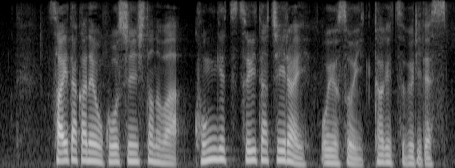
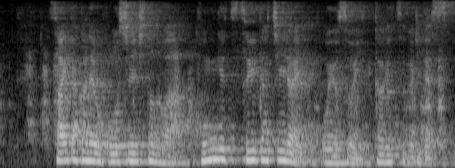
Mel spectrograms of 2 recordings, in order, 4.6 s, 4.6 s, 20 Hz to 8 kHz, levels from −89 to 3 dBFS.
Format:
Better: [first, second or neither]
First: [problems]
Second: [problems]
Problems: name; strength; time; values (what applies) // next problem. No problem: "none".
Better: first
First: none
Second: background sound (Writing); 20 dB below the speech // room echo; dies away in 1 s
